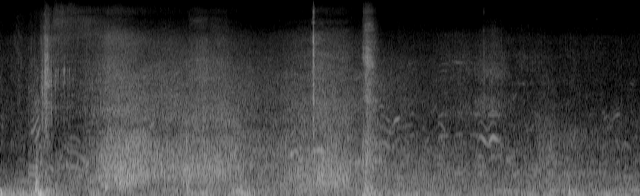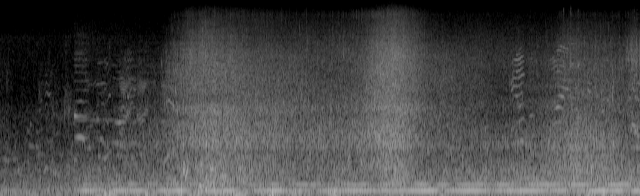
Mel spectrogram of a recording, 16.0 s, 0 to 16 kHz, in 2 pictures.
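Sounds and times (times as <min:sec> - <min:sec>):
small waves washing on sand: 0:00.4 - 0:07.1, 0:09.9 - 0:16.0.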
